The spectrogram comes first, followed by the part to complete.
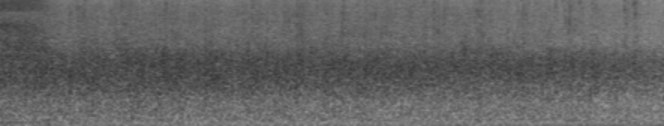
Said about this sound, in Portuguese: quem está recebendo, dá uma salva de palmas ao Senhor, um glória a Deus.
